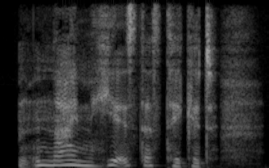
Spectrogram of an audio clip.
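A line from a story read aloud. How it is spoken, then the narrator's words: Hasty reply in English. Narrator (German): erwiderte Eva hastig auf Englisch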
